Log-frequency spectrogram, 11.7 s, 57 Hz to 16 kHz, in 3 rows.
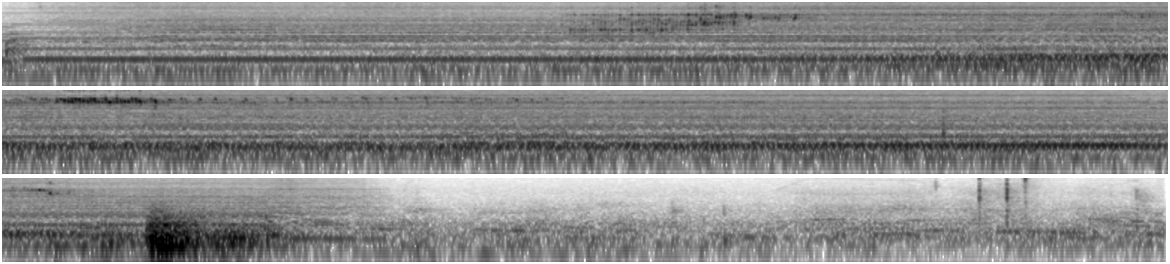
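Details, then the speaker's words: High-pitched whine of a dental implant drill running about nine seconds, then stopping: the single-use final drill for a 3.75 × 13 mm MIS C1 implant, buried to its single depth line while preparing the implant site. "this one is exactly the length i would need for this 13 millimeter implant there's only one line on the drill so i would bury the drill up until that line"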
